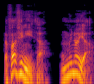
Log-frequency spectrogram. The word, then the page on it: noia: dialettale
